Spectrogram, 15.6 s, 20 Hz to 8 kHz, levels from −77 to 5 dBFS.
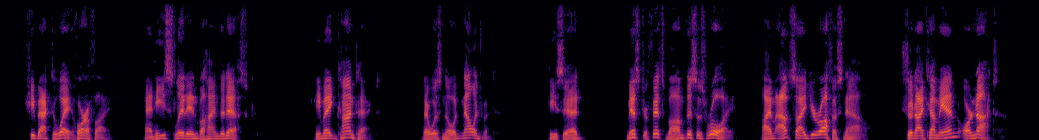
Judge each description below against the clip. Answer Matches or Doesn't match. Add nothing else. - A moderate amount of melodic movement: Matches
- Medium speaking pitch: Matches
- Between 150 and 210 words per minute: Doesn't match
